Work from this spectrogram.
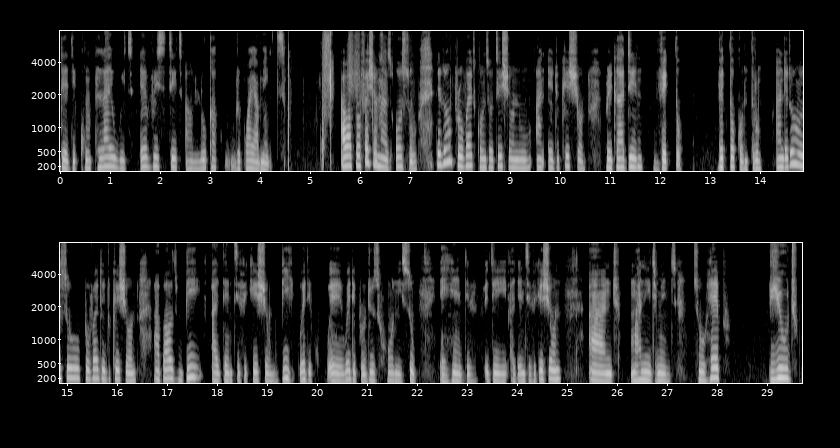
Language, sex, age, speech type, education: Nigerian Pidgin, female, 30-45, spontaneous, tertiary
